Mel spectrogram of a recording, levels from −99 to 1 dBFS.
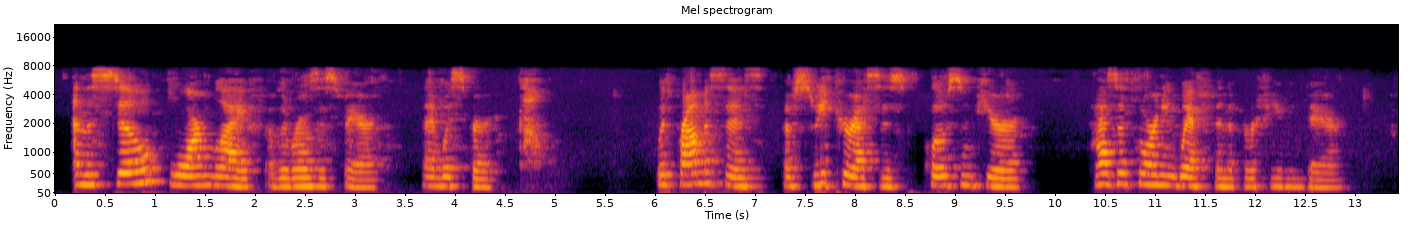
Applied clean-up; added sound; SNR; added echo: neural mask model Resemble Enhance denoiser.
